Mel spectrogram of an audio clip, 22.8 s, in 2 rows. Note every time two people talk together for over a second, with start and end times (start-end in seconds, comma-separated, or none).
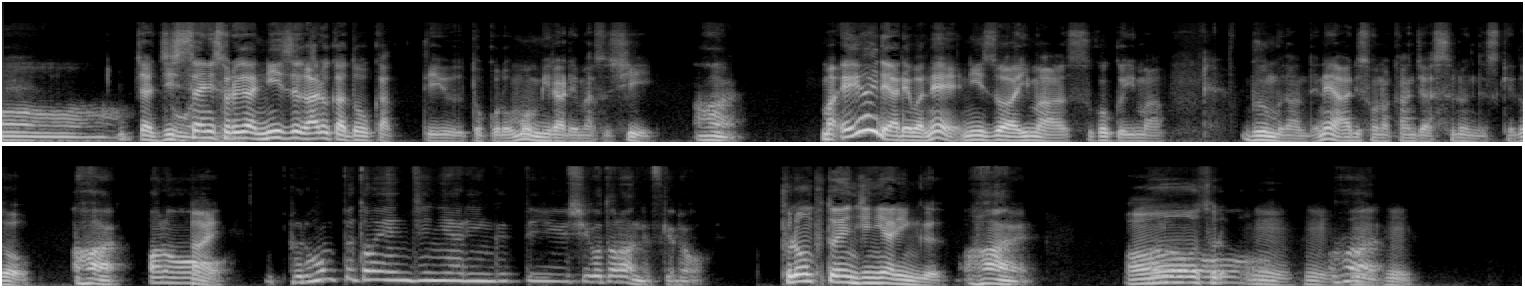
19.9-21.8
